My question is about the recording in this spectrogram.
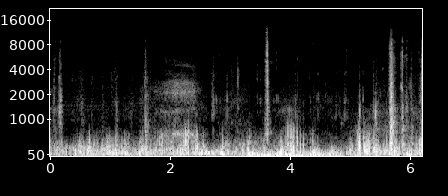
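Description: Low rumble of wind buffeting an outdoor camera microphone, with a few sharp clicks and knocks as fishing tackle is handled.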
